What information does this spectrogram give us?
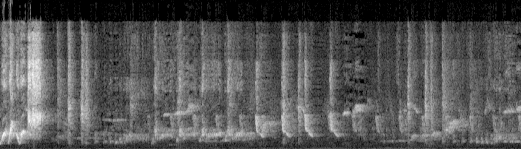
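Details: White-rumped shama, drooping-tailed, in persistent song meant to stir quiet birds into singing. A loud harsh burst comes first, then rapid rows of short downslurred chips and thin whistles, repeated several times a second.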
